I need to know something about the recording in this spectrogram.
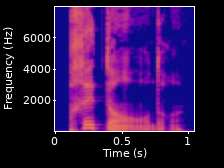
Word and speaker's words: prétendre: So first accent aigu, pré, and then tendre. Prétendre.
